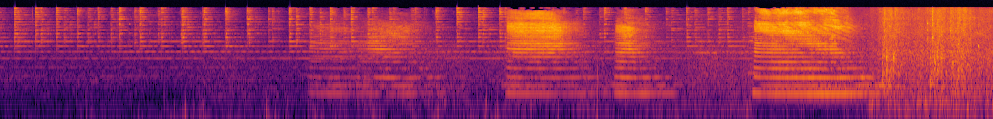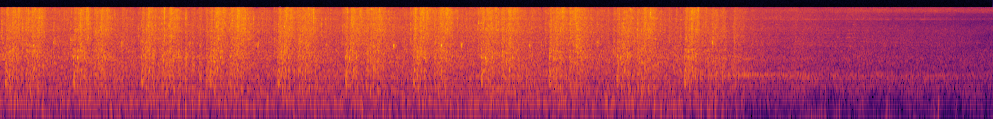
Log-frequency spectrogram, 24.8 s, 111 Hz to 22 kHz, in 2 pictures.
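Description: Long Island Rail Road M7 electric train sounding its horn in the grade-crossing pattern (long, long, short, long) as it nears the crossing. It then passes close by at speed, with a loud rumble and rhythmic clatter of wheels over the rails that fades near the end.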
